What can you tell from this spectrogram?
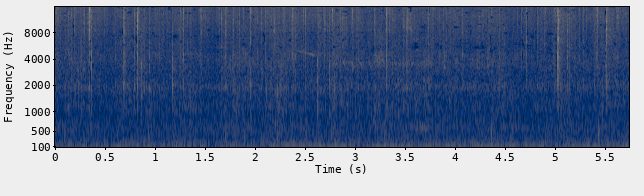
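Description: Footsteps on pavement with wind rumbling on the microphone, and a bird calling faintly.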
